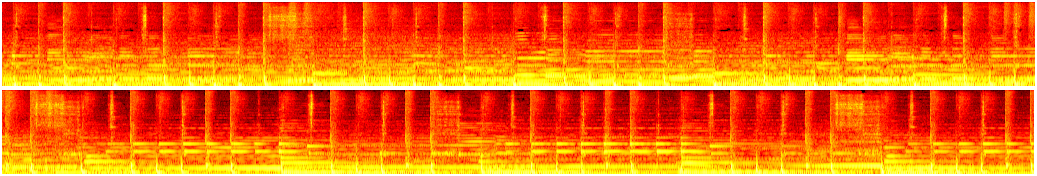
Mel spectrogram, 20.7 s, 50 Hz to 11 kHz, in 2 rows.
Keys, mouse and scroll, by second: 0.9 click, 1.4 shift+click, 2.1 ctrl+p, 2.7 Up, 4.4 drag, 4.9 shift+drag, 5.3 ctrl+Tab, 6.0 alt+z, 6.9 ctrl+click, 7.0 alt+z, 7.4 click, 7.7 Tab, 7.7 a, 8.7 click, 9.3 Tab, 10.2 click, 11.0 shift+middle drag, 11.2 scroll up 1, 11.5 h, 11.8 click, 12.3-12.7 middle drag, 12.7 shift+drag, 13.2 ctrl+Tab, 14.7 ctrl+Tab, 15.1 click, 16.0 shift+click, 16.9 ctrl+p, 18.3 drag, 18.7 shift+drag, 19.2 ctrl+Tab, 20.4 click.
